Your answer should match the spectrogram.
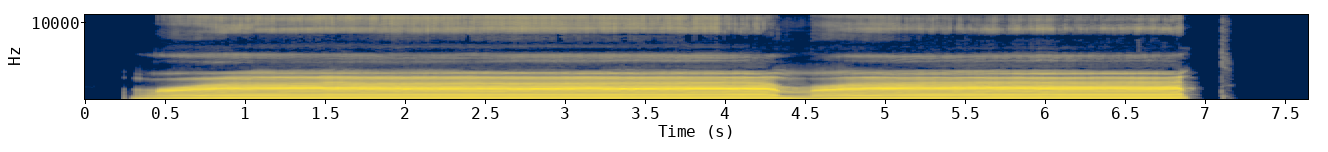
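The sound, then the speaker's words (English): A voice imitates lawnmowers droning from far away with one long, steady, buzzy hum lasting about six seconds, fairly loud, with a brief dip in pitch partway through and nothing else around it. “Another really powerful meditation I had was just a moment where I was out and about and I heard these lawnmowers from really far away. And the lawnmowers were making this noise, you know.”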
